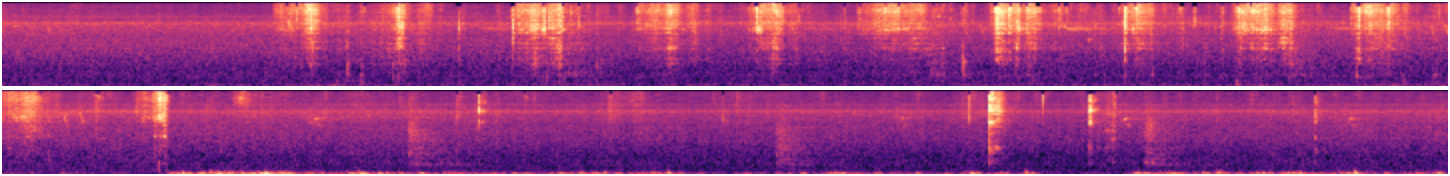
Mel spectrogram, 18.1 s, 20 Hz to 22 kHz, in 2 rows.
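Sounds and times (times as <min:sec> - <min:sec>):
kitchen utensil scrapes and clicks: 0:01.7 - 0:10.1.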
